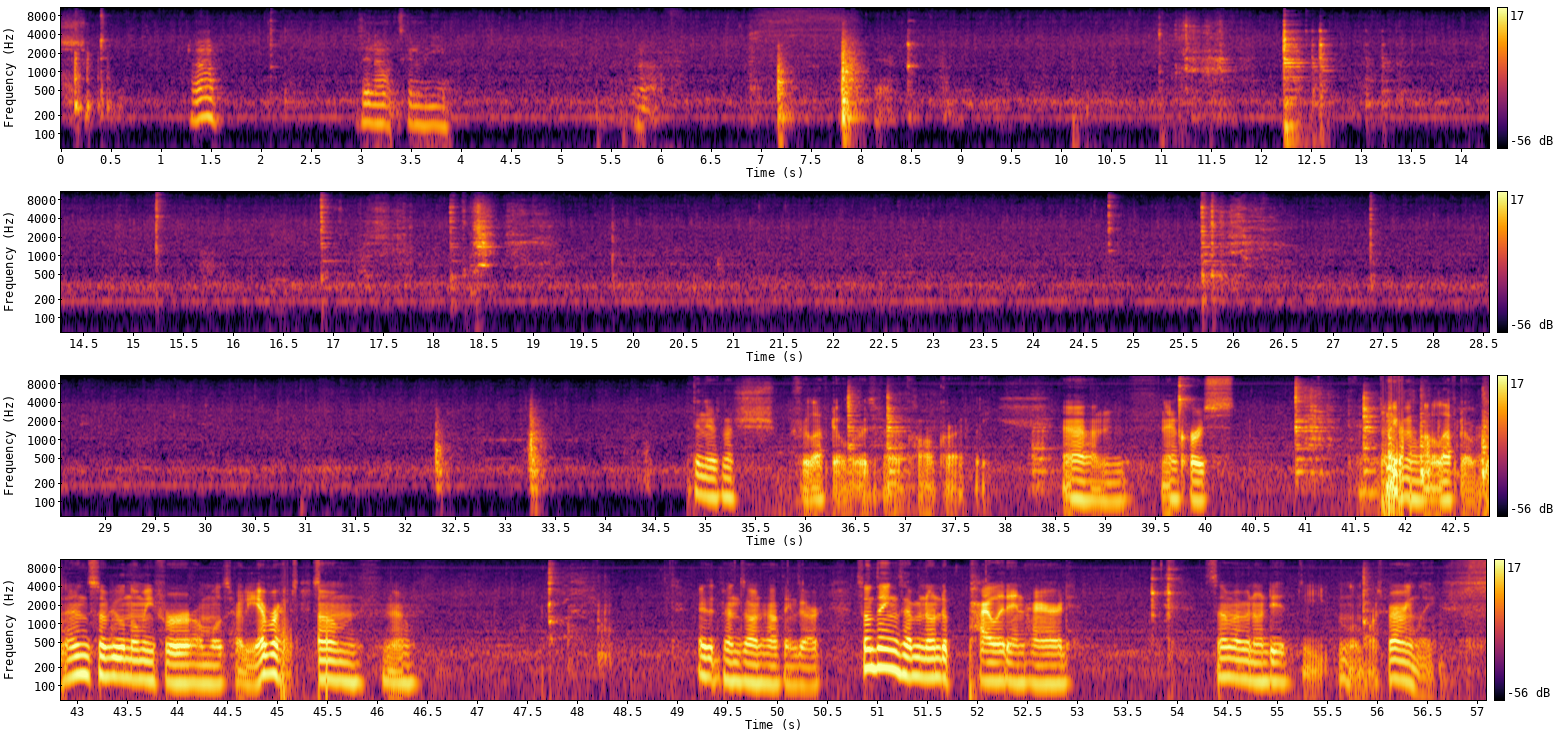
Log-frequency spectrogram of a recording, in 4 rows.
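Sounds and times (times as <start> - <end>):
metal utensil scraping skillet: 0.0 - 0.6, 11.0 - 13.5, 16.8 - 19.3, 25.6 - 26.6, 35.5 - 37.2, 38.0 - 38.6, 40.8 - 42.9, 47.6 - 48.4, 53.7 - 54.2
faint steady sizzle: 0.0 - 57.0.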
